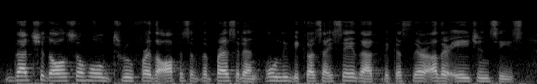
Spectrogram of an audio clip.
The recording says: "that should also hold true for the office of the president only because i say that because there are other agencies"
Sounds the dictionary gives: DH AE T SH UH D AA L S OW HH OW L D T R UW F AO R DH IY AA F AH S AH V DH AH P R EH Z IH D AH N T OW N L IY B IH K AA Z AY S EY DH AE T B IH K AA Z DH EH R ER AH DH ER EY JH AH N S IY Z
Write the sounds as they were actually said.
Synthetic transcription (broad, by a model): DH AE T SH UH D AA L S OW HH OW L D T R UW F AO R DH IY AA F AH S AH V DH AH P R EH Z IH D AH N T OW N L IY B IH K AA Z AY S EY DH AE T B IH K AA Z DH EH R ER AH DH ER EY JH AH N S IY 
